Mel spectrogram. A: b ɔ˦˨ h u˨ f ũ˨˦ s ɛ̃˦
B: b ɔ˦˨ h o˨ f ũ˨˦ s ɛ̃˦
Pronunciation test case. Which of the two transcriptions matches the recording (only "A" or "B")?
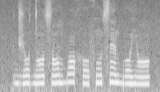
B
